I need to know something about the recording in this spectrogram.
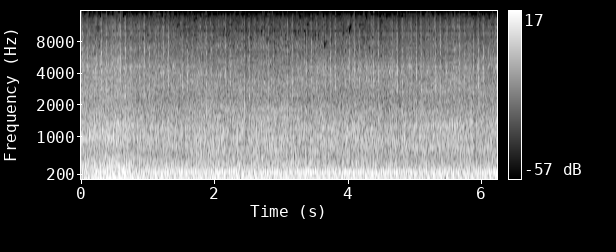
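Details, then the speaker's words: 80+ year old Ford 9N tractor idling: about four puffs a second, rough uneven sharp chuffing from exhaust leak at rear cylinder four; nut shells blowing out of exhaust, antifreeze smell, possible head gasket issue. "there's also a pretty good exhaust leak on the back cylinder number four"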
